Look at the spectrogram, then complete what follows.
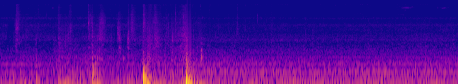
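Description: Handling noise from a camera being moved and set down on a wooden floor: a few dull, close thumps about two, three and nearly four seconds in, the last the loudest, over a steady low hum.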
